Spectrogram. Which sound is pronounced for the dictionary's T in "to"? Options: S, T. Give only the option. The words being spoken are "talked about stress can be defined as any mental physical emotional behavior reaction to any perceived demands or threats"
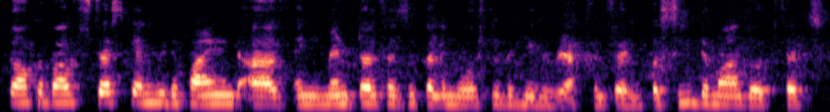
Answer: S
